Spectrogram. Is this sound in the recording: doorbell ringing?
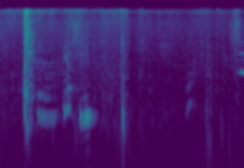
no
